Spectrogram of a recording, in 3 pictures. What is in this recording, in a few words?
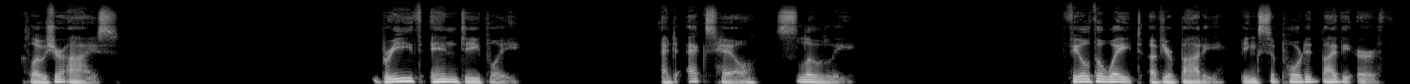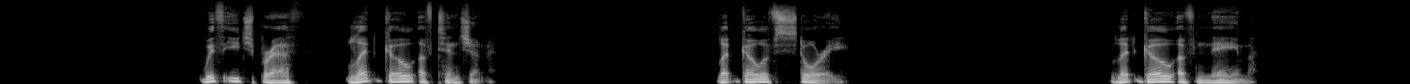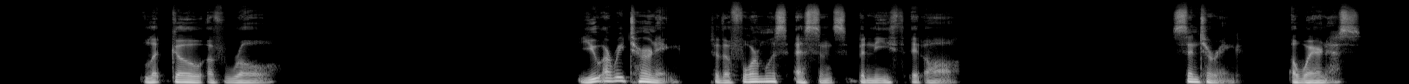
Meditation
